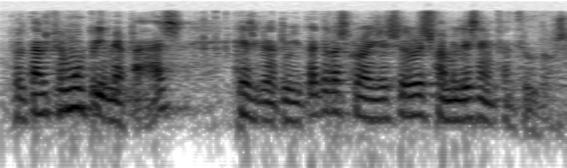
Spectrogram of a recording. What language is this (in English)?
Catalan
